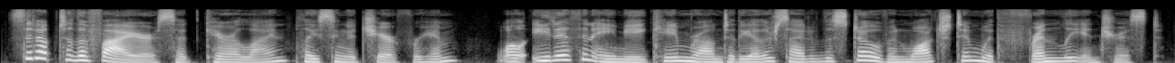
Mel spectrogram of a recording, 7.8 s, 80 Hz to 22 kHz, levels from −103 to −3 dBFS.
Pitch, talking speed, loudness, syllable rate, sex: 195 Hz, 235 wpm, -20 LUFS, 5.9 syllables/s, female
